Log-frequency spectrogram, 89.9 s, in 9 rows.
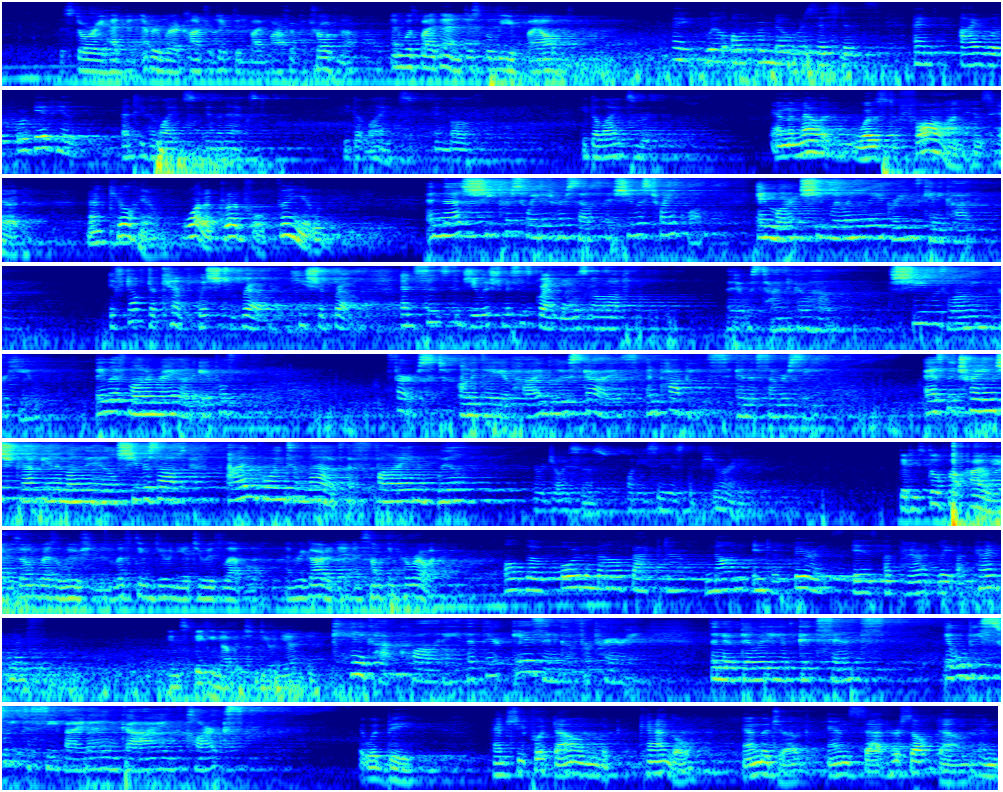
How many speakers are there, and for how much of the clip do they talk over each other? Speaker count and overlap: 6, no overlap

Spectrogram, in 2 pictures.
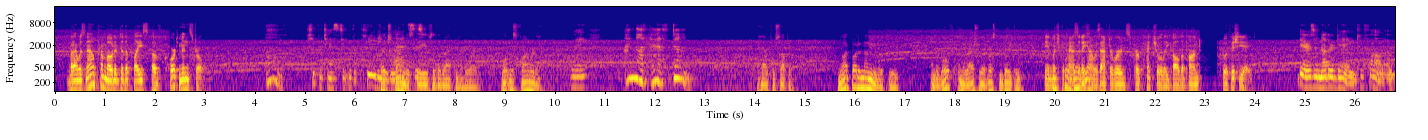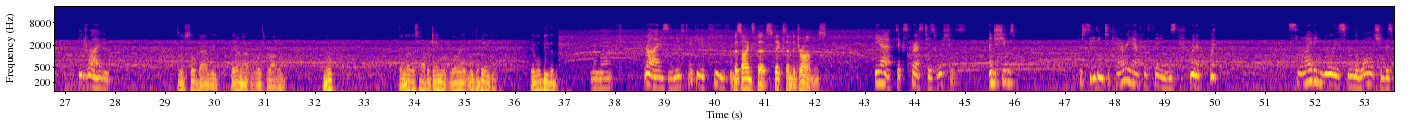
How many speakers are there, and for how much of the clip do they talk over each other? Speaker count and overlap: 3, about 4%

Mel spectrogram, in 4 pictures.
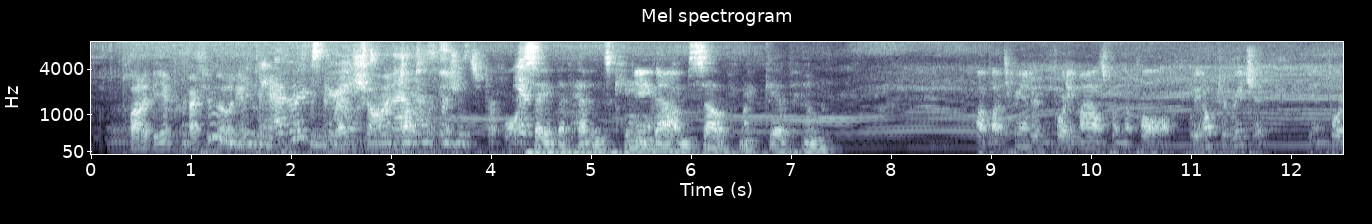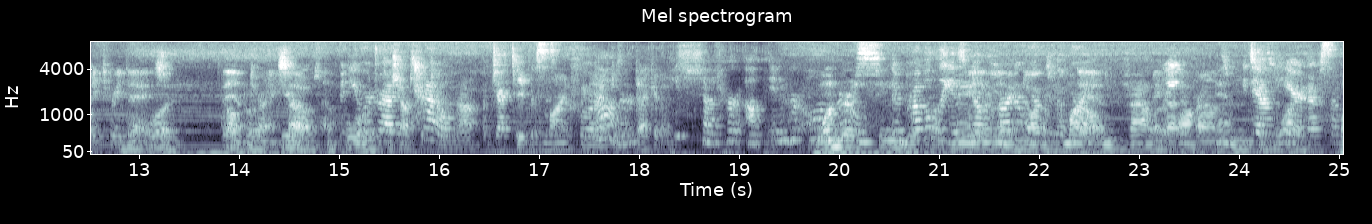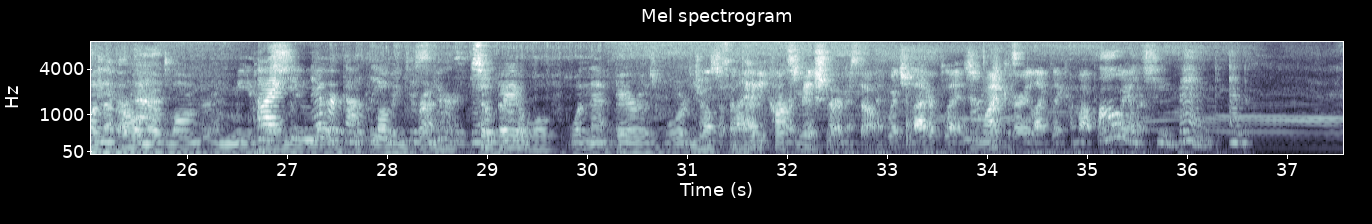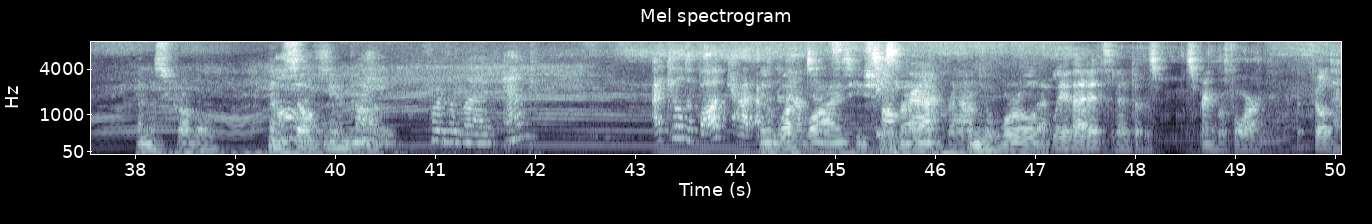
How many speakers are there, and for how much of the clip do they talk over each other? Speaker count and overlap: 5, about 58%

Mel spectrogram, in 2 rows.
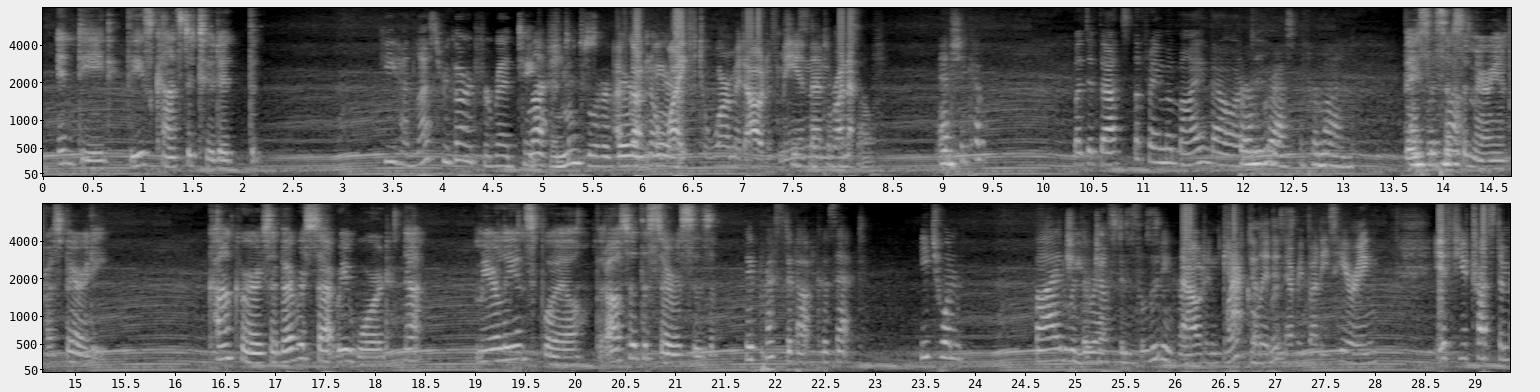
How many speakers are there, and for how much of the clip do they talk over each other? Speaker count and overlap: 6, about 21%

